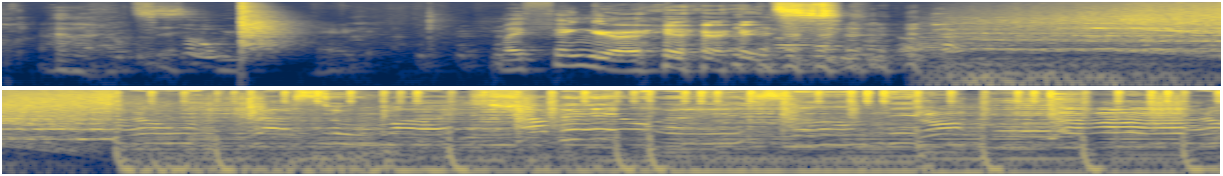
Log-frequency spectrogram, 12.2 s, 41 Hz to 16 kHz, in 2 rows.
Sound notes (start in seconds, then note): 1.1 loud hand clap; 6.1 upbeat music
